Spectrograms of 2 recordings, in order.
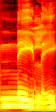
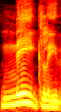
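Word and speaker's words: Neagley: I'm not going to call it Neely because it's pronounced Neegley. There's a G. It's not silent.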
